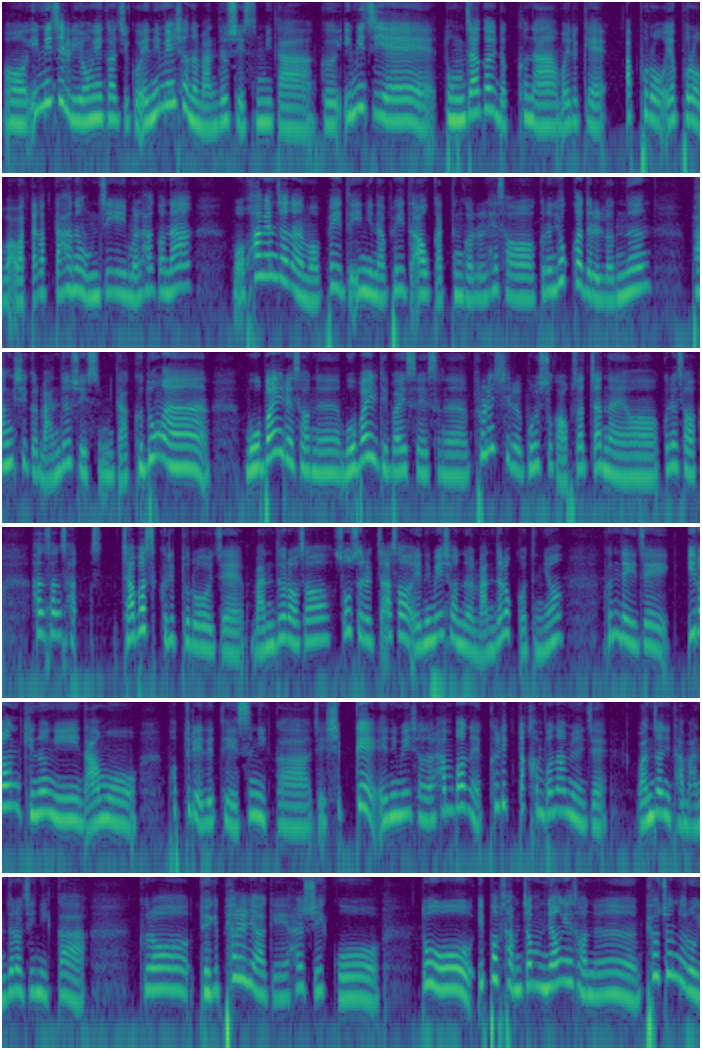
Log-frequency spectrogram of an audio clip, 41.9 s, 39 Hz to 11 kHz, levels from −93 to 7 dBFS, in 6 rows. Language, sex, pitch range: Korean, female, 205-285 Hz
